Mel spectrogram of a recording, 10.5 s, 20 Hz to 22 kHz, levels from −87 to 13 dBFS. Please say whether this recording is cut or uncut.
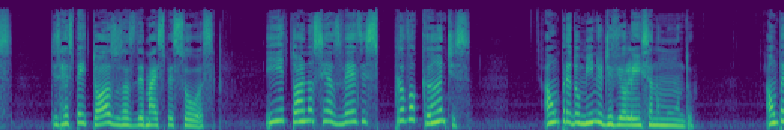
uncut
